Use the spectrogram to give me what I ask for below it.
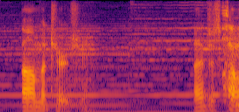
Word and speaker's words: Thaumaturgy: How do you pronounce it? Thaumaturgy. Thaumaturgy.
